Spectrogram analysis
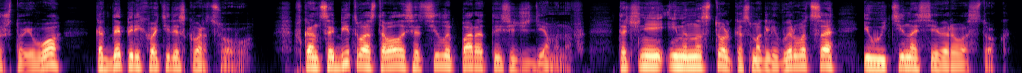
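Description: A man voicing a calm, formal old servant with a dry ironic manner. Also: medium pitch, dry recording, lightly acted.

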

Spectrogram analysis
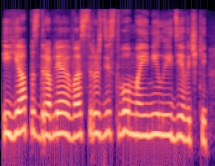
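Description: A woman's voice: medium pitch, little pitch movement, normal speed, clean tone, no echo, studio quality, natural voice. A woman doing a tender storybook mother. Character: gentle caring mother.

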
